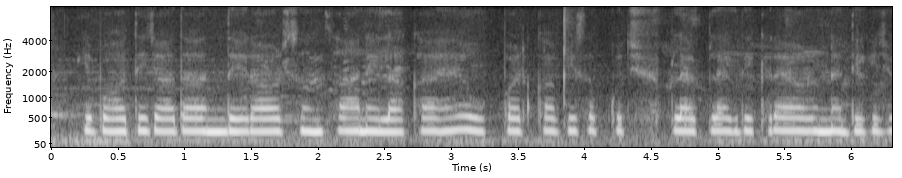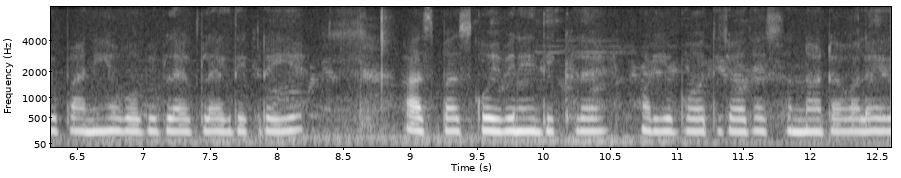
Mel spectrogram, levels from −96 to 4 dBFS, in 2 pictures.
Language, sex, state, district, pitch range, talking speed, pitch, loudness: Hindi, female, Chhattisgarh, Bilaspur, 235-245 Hz, 220 wpm, 240 Hz, -16 LUFS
